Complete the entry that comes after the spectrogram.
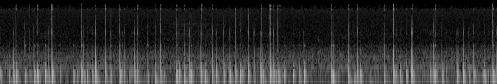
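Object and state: Glass dome tapped with nails.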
